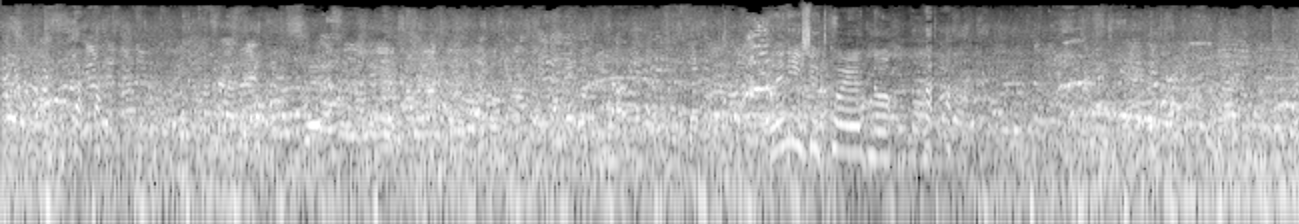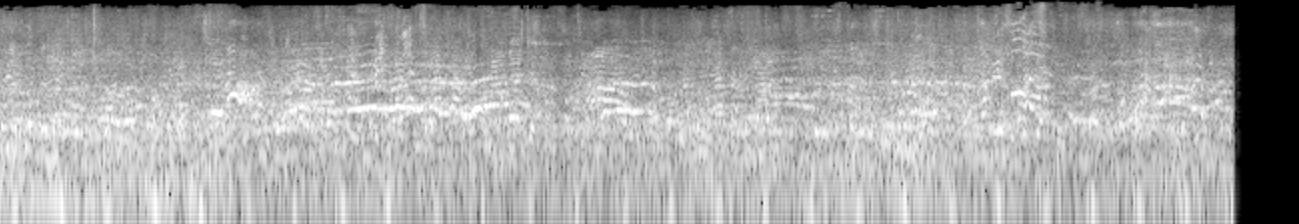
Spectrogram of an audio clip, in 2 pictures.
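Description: Riders on a spinning fairground ride scream and shout excitedly.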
